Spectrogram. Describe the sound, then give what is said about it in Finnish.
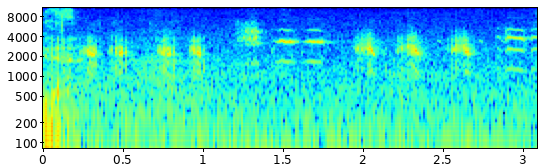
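A great reed warbler sings alone, a harsh, rasping series of repeated chattering notes in short bursts, roughly two to three per second, with higher squeaky phrases toward the end. “Mutta tuo karhea laulu, joka kuuluu tyynenä kesäyönä kilometrinkin päähän, tuo mieleen erilaiset karheudet, ärrät, narinat, pärinät.”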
